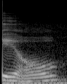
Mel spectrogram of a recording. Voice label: "liu3", Chinese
